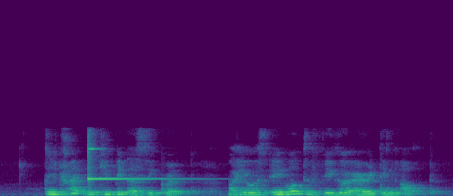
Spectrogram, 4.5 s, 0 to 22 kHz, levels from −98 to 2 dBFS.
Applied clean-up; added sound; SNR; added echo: none; Glockenspiel; 9 dB; reverberation time 0.6 s.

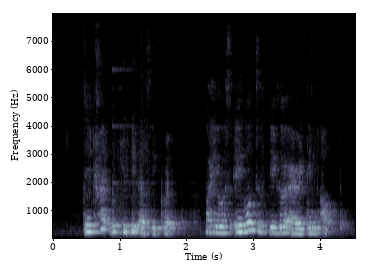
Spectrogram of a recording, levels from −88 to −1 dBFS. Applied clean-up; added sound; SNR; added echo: neural separator model SepFormer DNS4.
